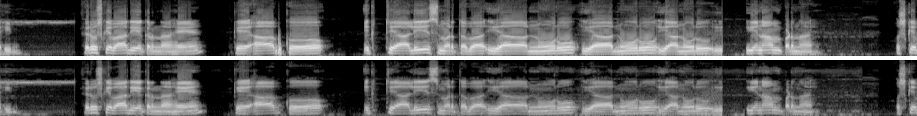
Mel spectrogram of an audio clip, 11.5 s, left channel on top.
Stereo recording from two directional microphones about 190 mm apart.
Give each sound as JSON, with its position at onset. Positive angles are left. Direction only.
{"t": 1.0, "sound": "speech", "side_deg": 40}
{"t": 11.2, "sound": "speech", "side_deg": 40}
